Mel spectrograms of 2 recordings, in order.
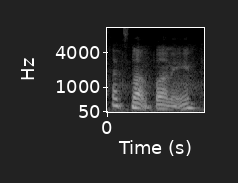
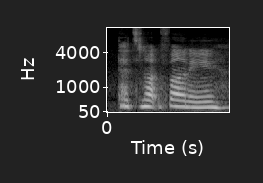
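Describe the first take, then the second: First: Much softer and lower second take; quiet repeat. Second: Said in the usual way. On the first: Real, not acted. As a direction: mutter it again under your breath.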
